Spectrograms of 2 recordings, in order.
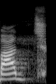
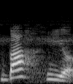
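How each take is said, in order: First: It is pronounced the Bengali way. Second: It is pronounced the Sanskrit way. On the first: "বাংলায় যেটা বাহ্য বলি" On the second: "এটা সংস্কৃতে হবে বাহ্য"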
